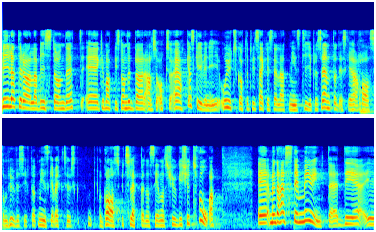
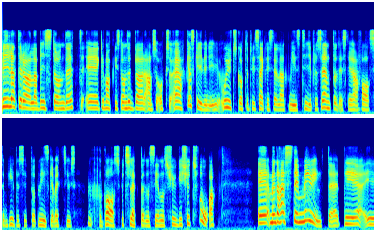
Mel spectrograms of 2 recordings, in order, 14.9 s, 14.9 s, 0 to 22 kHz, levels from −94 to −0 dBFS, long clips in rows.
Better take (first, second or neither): first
